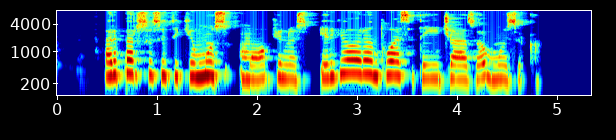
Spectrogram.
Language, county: Lithuanian, Kaunas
